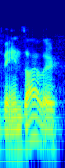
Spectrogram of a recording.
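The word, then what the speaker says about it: Vainziler: Adrien xhd vay Zyer is vay Zyer exactly how you would spell it v a i n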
